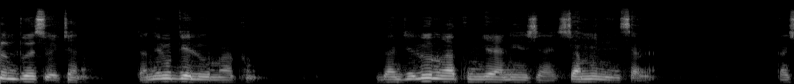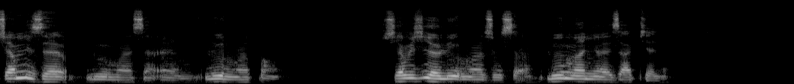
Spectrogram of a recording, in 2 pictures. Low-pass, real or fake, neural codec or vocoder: 14.4 kHz; fake; codec, 44.1 kHz, 3.4 kbps, Pupu-Codec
